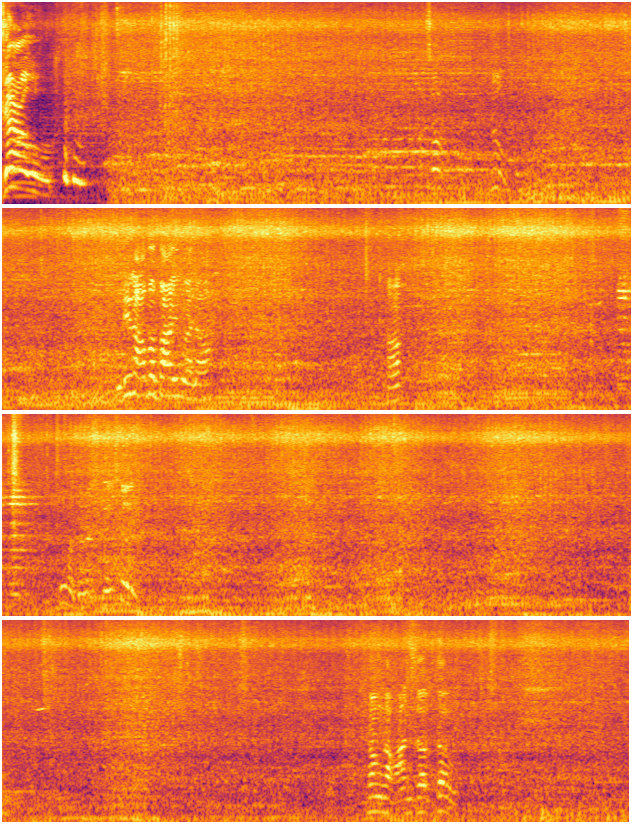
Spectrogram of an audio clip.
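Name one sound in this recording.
A scooter engine hums and rumbles at low speed.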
